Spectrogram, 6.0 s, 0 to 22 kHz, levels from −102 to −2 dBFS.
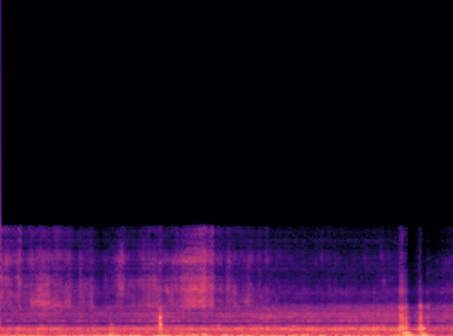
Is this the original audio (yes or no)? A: no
